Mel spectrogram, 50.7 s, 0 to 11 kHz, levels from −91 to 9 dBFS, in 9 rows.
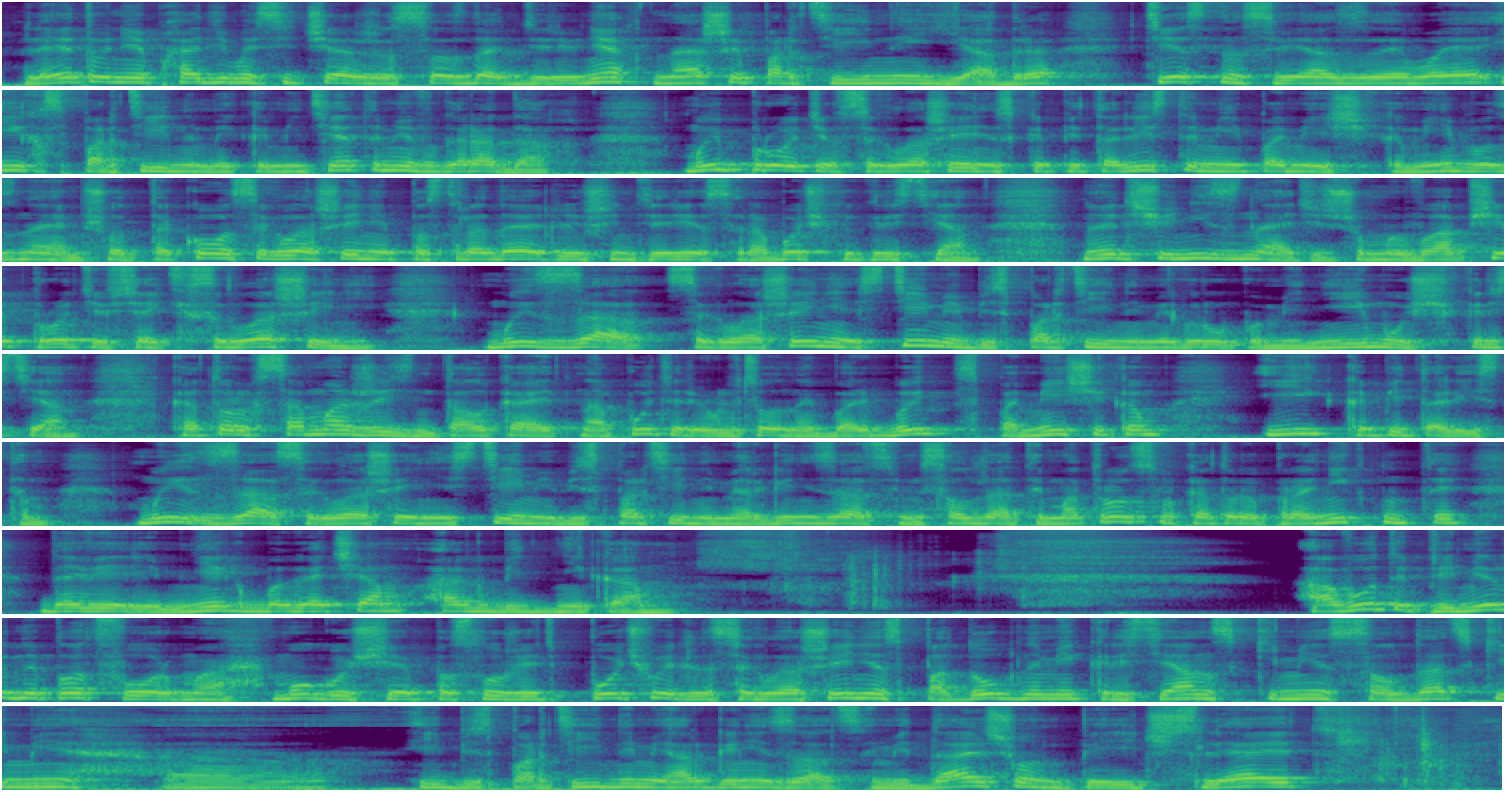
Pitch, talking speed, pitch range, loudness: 130 Hz, 130 wpm, 115-160 Hz, -15 LUFS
